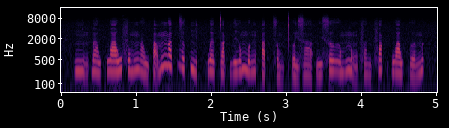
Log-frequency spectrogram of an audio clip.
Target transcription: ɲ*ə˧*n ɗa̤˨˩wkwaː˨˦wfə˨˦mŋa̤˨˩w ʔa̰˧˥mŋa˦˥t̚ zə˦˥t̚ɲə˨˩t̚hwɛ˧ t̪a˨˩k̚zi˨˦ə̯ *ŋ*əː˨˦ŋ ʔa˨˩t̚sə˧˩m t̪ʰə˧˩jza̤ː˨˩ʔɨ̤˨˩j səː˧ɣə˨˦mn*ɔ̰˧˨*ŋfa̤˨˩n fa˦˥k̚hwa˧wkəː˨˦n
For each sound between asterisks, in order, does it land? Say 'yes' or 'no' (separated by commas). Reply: no, no, yes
